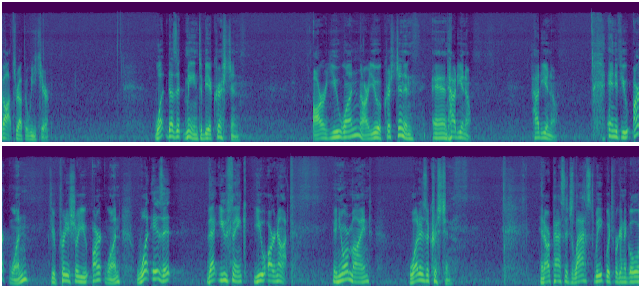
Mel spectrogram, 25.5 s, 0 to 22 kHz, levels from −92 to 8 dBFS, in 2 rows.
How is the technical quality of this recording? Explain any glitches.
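The recording suffers from gain pumping across its whole length. The gain drops sharply whenever a loud sound arrives, a swing of roughly 15 dB. Loud and quiet passages sit unnaturally close in level, so the whole thing sounds squashed. The likely cause is input gain set far too high, with a fast limiter or compressor clamping down on each peak and releasing in the gaps.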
